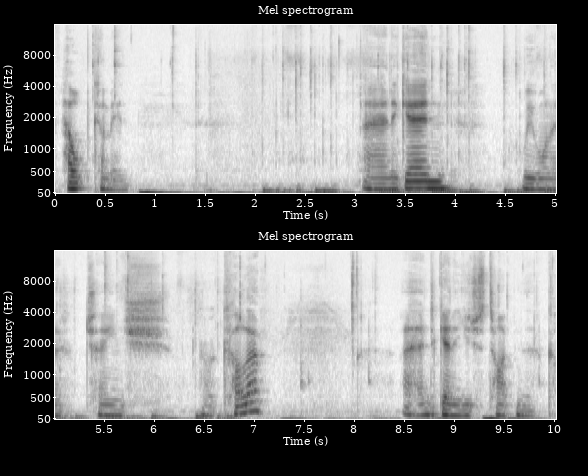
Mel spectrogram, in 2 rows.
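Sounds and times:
typing on a computer keyboard: 0.5s - 8.3s.

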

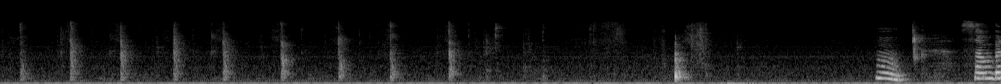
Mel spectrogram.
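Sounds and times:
cards being shuffled: 0.1s - 7.2s.

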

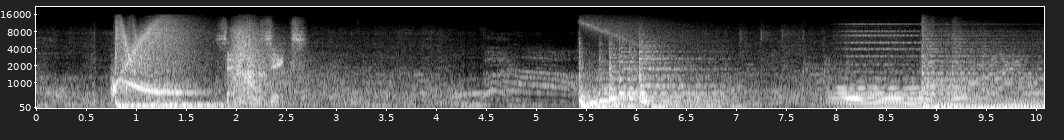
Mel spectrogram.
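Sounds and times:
sharp hit: 0.8s - 3.1s.

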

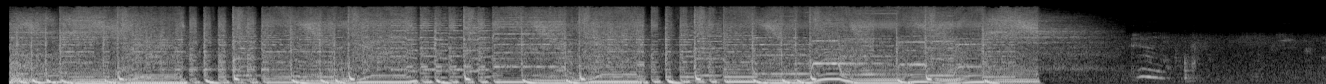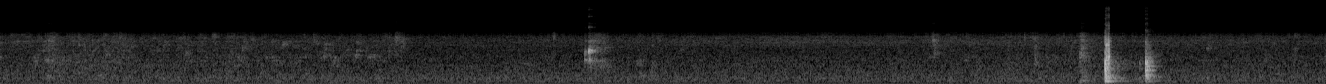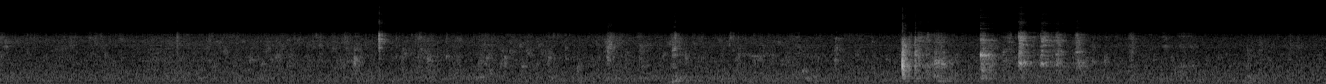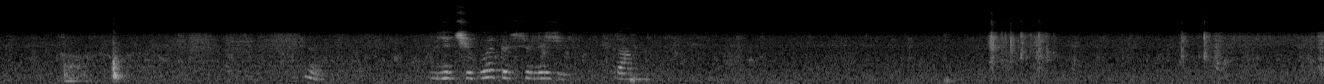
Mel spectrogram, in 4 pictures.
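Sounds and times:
steady hiss: 8.2s - 11.3s
low room hiss: 9.7s - 53.0s.

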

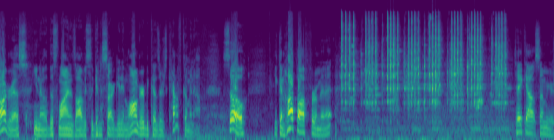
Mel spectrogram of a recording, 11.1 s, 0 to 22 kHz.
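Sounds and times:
hand winch ratcheting clicks: 6.7s - 10.4s.

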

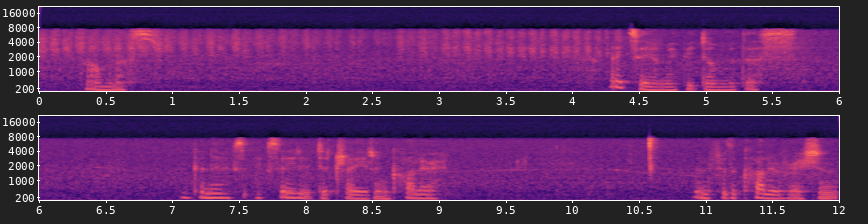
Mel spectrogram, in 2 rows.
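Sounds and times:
pencil scratching on paper: 0.0s - 4.4s
low steady rumble: 0.0s - 12.0s.

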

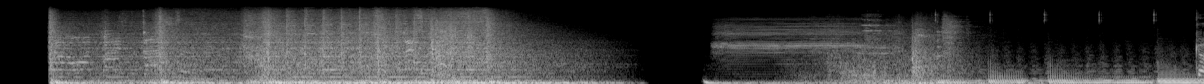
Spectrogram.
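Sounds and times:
high metallic squeal: 7.1s - 9.8s.

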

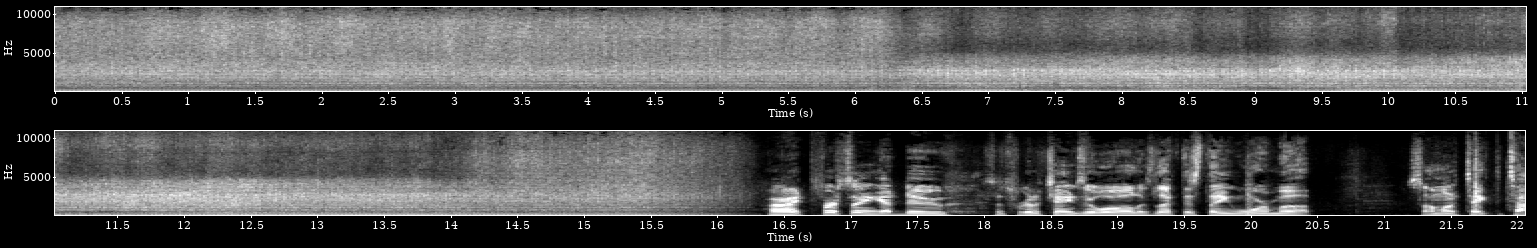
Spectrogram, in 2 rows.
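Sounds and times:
pressure washer engine running: 0.0s - 16.3s
water jet spraying on metal: 0.0s - 16.3s.

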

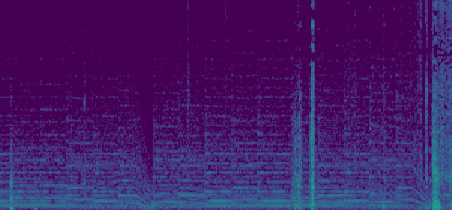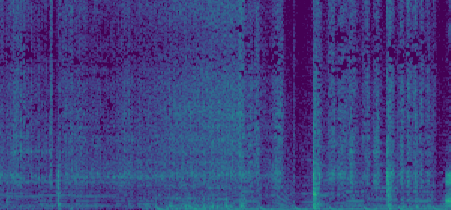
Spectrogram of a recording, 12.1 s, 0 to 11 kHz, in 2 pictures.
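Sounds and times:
background music: 0.0s - 12.0s
file rasping on wood: 10.2s - 11.9s.

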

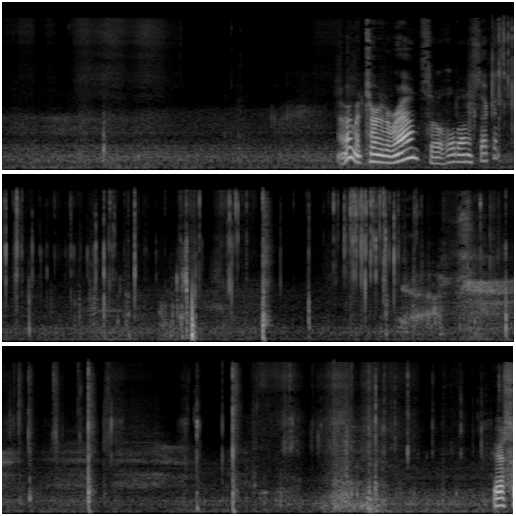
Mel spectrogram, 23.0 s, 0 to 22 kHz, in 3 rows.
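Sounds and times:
plastic rustling and crinkling: 6.8s - 17.0s, 19.0s - 23.0s.

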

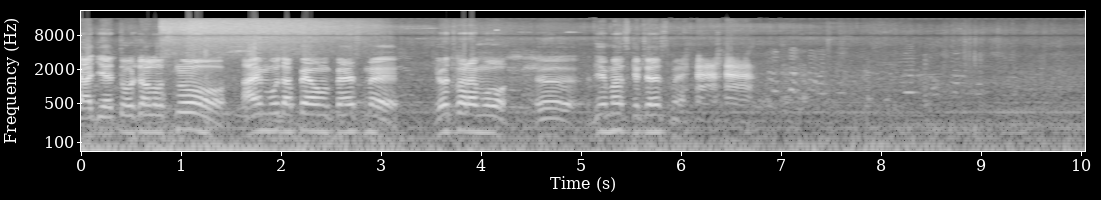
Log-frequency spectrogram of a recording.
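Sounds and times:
bus engine rumble: 0.0s - 10.0s
faint passengers' voices: 6.7s - 10.0s.

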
